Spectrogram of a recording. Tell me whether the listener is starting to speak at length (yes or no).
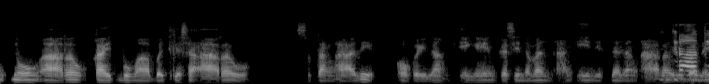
yes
